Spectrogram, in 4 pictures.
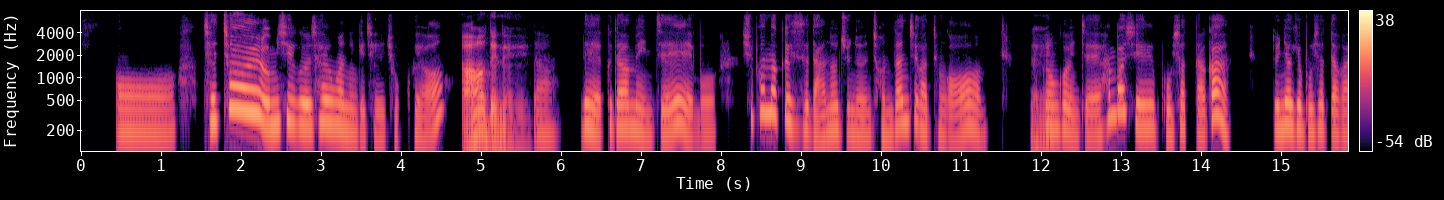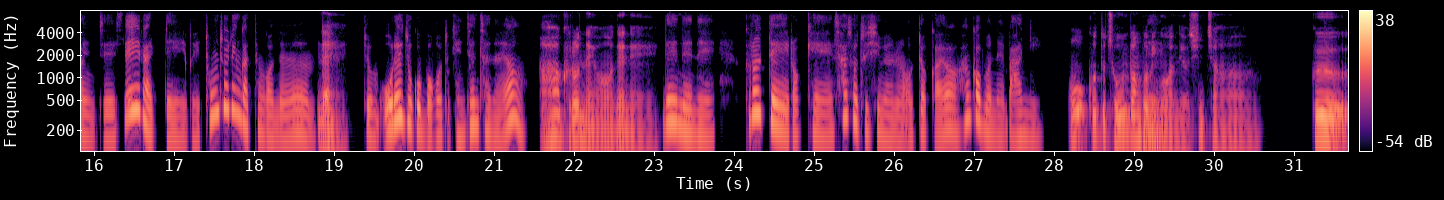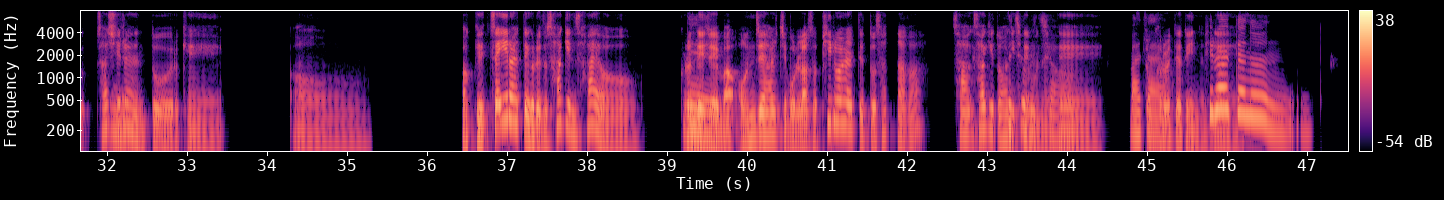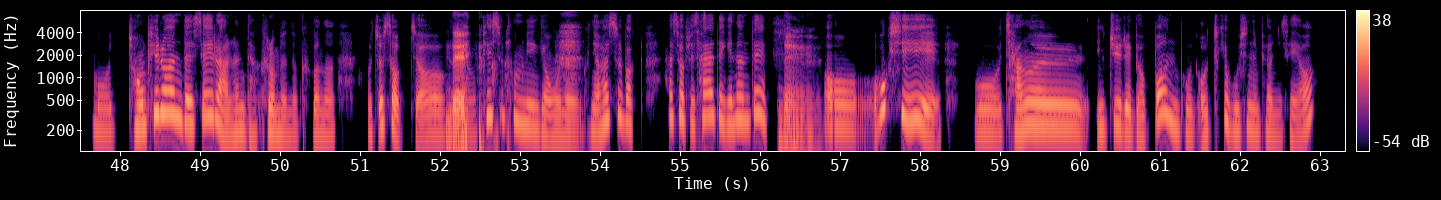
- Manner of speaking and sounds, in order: tapping; laughing while speaking: "그러면은"; laugh
- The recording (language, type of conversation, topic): Korean, advice, 예산이 부족해서 건강한 음식을 사기가 부담스러운 경우, 어떻게 하면 좋을까요?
